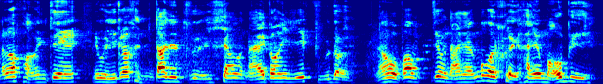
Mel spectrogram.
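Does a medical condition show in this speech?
Yes: cerebral palsy; birth asphyxia, blue at birth, over ten minutes of resuscitation, diagnosed in infancy at provincial hospital, legs affected, early rehabilitation, learned to walk; walks, has played basketball, earns a living with keyboard and mouse; some words unclear despite great effort to speak clearly, edited for fluency, childhood drooling from delayed saliva swallowing.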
